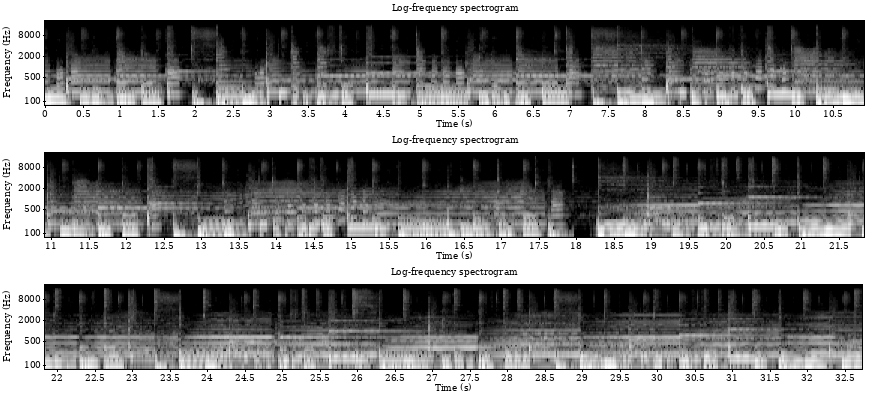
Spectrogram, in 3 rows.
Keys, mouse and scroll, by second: 2.0 KP_1, 2.5 a, 3.1 s, 6.7 a, 6.9 a, 7.3 Tab, 8.1-9.8 middle drag, 9.8 KP_1, 10.3 shift+a, 13.3 ctrl+3, 13.9 right click, 15.1 g, 17.8 Tab, 18.8 Tab, 19.9 click, 20.4 Tab, 21.0 a, 21.2 a, 21.6 ctrl+r, 23.8 a, 24.8 s, 28.9 s, 30.7 scroll up 2, 31.0 shift+middle click, 31.7 scroll up 1, 32.5 a.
